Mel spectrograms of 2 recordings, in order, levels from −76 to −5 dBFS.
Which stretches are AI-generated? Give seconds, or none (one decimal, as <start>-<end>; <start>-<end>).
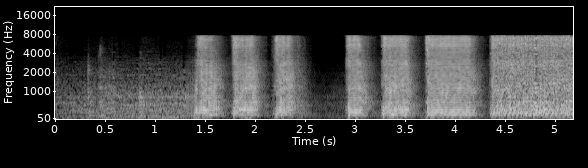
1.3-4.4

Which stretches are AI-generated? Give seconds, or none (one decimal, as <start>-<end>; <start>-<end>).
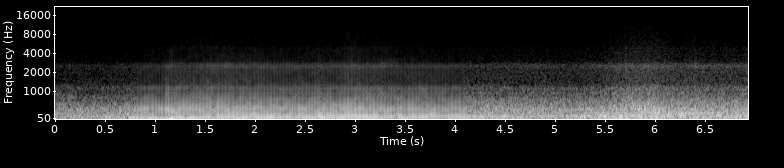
0.8-4.1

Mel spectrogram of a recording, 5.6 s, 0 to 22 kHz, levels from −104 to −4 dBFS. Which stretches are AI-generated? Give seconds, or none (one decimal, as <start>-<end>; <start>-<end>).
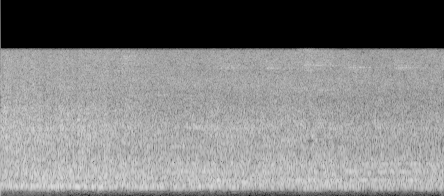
none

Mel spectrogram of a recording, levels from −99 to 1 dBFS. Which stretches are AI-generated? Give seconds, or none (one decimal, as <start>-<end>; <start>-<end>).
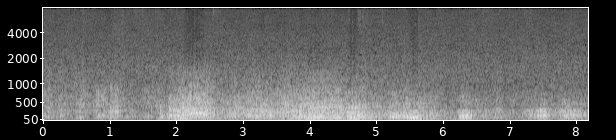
1.1-1.9; 3.1-3.6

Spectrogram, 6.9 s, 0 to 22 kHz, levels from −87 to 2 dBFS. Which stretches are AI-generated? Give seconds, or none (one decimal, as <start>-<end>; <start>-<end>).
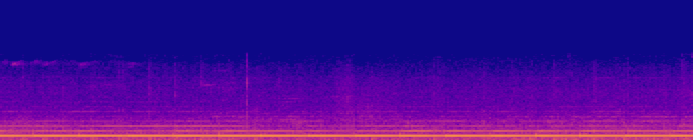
none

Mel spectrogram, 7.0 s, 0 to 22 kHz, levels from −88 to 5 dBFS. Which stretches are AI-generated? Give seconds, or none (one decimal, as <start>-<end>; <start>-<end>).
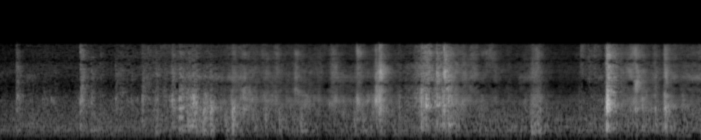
2.2-4.0; 4.5-5.8; 6.2-7.0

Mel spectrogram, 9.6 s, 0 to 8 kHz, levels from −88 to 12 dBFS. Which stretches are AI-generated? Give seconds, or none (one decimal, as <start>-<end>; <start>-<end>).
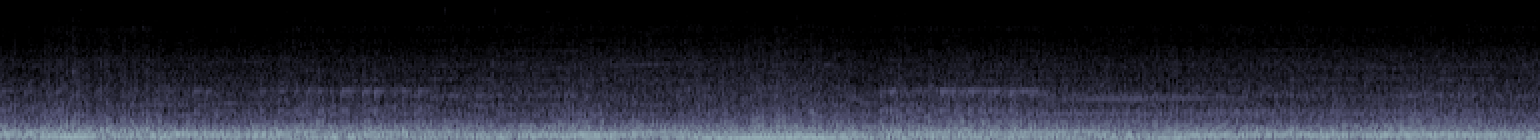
3.0-3.9; 7.1-9.1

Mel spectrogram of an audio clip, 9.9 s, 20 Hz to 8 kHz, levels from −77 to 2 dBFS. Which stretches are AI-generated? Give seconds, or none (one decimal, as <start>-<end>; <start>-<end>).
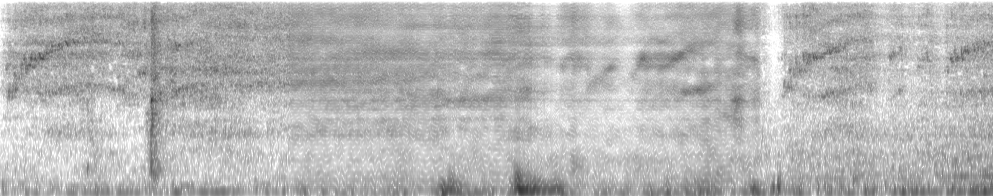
2.9-7.6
